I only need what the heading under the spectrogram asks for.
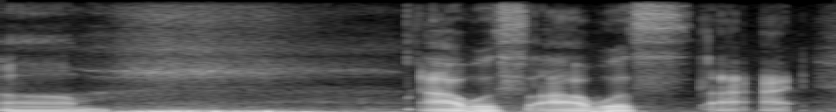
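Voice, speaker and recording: The man's voice sits at a fairly low pitch. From Chicago, US Midwest. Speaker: podcast host. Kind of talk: personal monologue.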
